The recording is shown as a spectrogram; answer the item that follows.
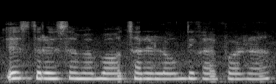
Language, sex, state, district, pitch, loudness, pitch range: Hindi, female, Jharkhand, Garhwa, 265 Hz, -16 LUFS, 255-270 Hz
